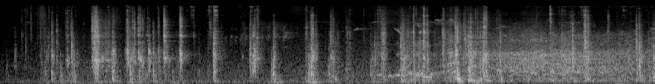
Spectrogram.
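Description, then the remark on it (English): A rapid series of sharp metallic clicks and clacks, like many door locks being unlocked one after another, followed by a steadier rattling and scraping as the mechanisms keep working. “It's a lot of locks.”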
